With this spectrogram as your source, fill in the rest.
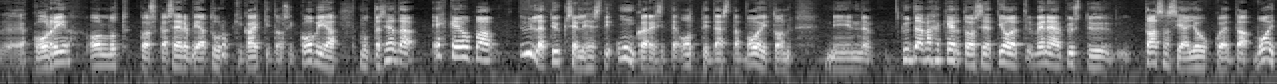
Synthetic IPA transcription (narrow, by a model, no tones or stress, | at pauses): koriolːut̪koskɑserʋiɑt̪urkːikɑikːit̪osikoʋiɑmut̪ːɑsiælt̪æehkæjopɑ | ylːæt̪ykselːisest̪iʔuŋkɑrisit̪ːeʔot̪ːit̪æst̪æʋoit̪onniːn | kylt̪æːʋæhækert̪oːˑsit̪et̪joet̪ʋenæjæpyst̪yːt̪ɑsɑsiɑjoukːoet̪ːɑ̰ʋoit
